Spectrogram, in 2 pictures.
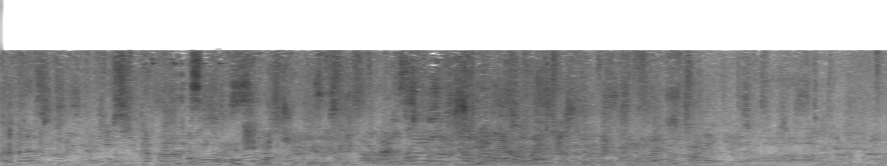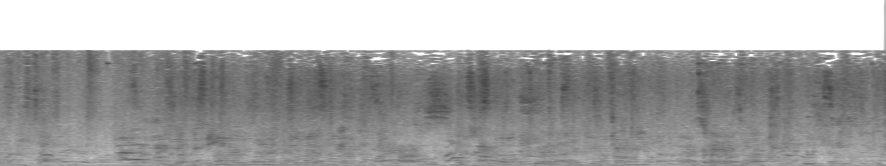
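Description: A crowd of men and women chatters throughout a large echoing hall.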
